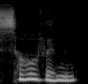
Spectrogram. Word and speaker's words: Samhain: That is Samhain. Yes, that is the pronunciation.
